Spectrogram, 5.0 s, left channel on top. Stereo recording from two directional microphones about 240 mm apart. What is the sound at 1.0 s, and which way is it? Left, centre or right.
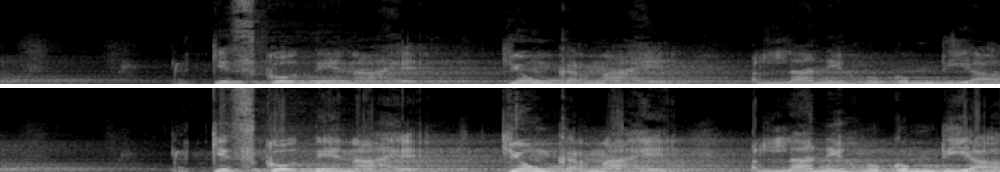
A man's voice, right.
